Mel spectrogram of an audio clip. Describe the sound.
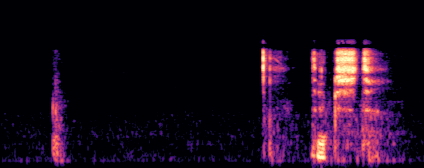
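Computer mouse clicking, quiet and dry: a single isolated click, then after a pause a quick cluster of several sharp clicks in close succession.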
